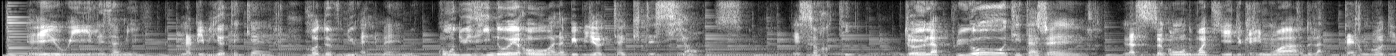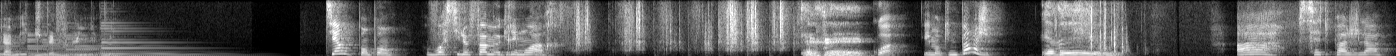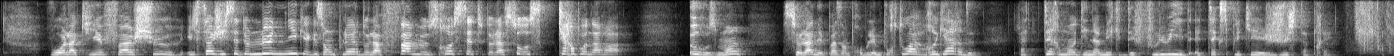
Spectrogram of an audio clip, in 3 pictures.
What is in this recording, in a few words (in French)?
NARRATION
